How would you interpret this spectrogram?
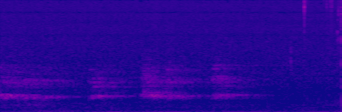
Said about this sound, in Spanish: Escuchas al perro ladrando, ¿verdad? No sé si puedes escuchar, hay un perro en la calle ladrando.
